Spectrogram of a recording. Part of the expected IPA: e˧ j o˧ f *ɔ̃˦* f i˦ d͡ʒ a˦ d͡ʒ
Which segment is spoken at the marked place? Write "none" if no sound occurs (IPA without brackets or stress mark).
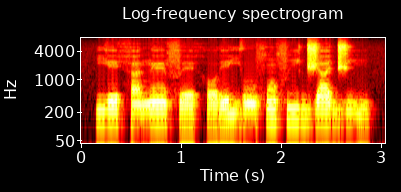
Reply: ɔ̃˦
